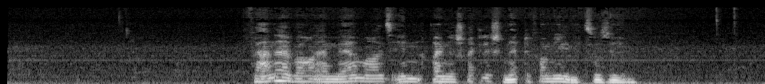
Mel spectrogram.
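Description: Speech recording, and there's honestly nothing technically wrong to flag anywhere in it.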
